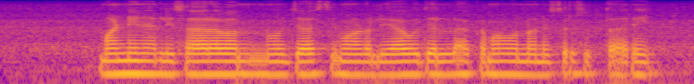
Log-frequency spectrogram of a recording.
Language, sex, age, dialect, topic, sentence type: Kannada, male, 18-24, Coastal/Dakshin, agriculture, question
